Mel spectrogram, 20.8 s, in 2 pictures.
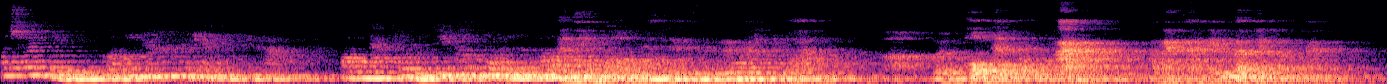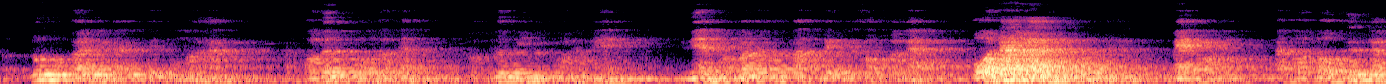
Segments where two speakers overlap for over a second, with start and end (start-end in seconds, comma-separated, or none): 4.2-5.9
